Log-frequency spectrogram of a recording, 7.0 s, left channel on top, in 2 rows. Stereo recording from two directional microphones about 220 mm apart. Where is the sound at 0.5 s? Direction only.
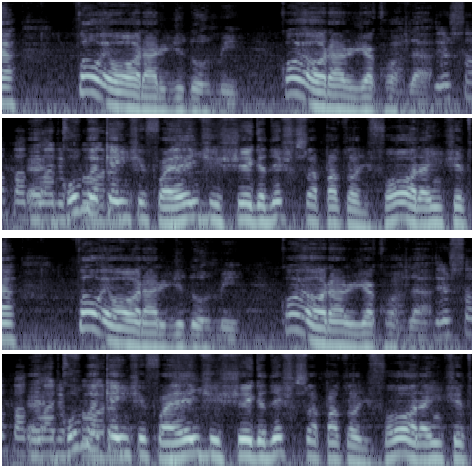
25° left (ahead or behind).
